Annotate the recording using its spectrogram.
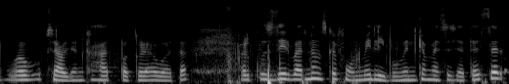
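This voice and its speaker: A woman retelling a fan fiction story in a loose, chatty way, padding her sentences with filler words. Her voice sits at an ordinary middle pitch for a woman. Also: fairly even intonation, a little fast, background noise.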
